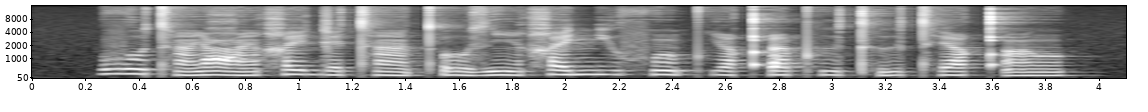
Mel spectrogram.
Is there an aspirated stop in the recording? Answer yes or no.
yes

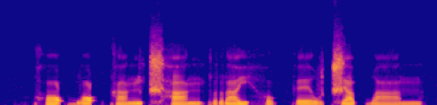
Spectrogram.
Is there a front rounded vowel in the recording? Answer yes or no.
no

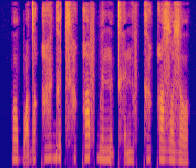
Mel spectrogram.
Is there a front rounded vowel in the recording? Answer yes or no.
yes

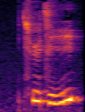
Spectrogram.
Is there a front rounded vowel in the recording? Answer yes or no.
yes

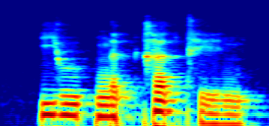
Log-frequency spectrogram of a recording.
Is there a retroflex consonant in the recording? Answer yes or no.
no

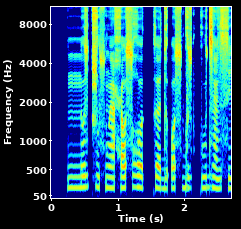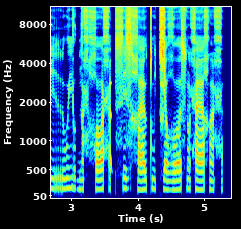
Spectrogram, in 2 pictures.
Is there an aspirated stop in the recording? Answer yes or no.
no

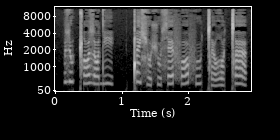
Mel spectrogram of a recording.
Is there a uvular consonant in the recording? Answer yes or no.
yes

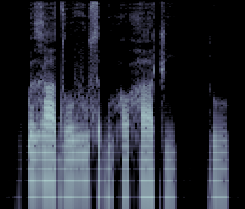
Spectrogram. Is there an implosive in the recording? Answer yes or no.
yes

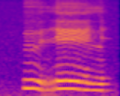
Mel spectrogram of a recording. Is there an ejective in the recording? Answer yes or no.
no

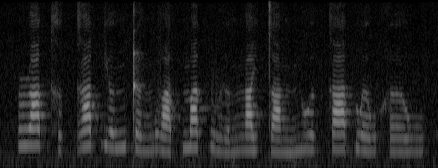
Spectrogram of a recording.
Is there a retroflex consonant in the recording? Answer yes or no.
yes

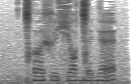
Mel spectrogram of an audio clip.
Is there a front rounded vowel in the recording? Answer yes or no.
yes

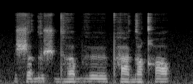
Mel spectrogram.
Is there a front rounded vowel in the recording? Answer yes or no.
yes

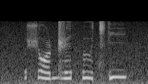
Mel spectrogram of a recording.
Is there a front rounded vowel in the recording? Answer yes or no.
no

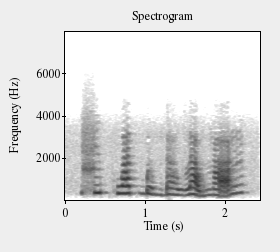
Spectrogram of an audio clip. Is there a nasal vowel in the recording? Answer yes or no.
no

